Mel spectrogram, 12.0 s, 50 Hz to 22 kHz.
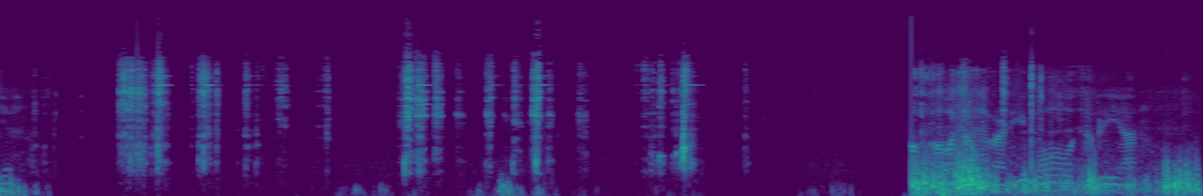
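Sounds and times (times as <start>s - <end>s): cookware clinking and scraping: 1.2s - 3.4s, 4.0s - 5.7s.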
